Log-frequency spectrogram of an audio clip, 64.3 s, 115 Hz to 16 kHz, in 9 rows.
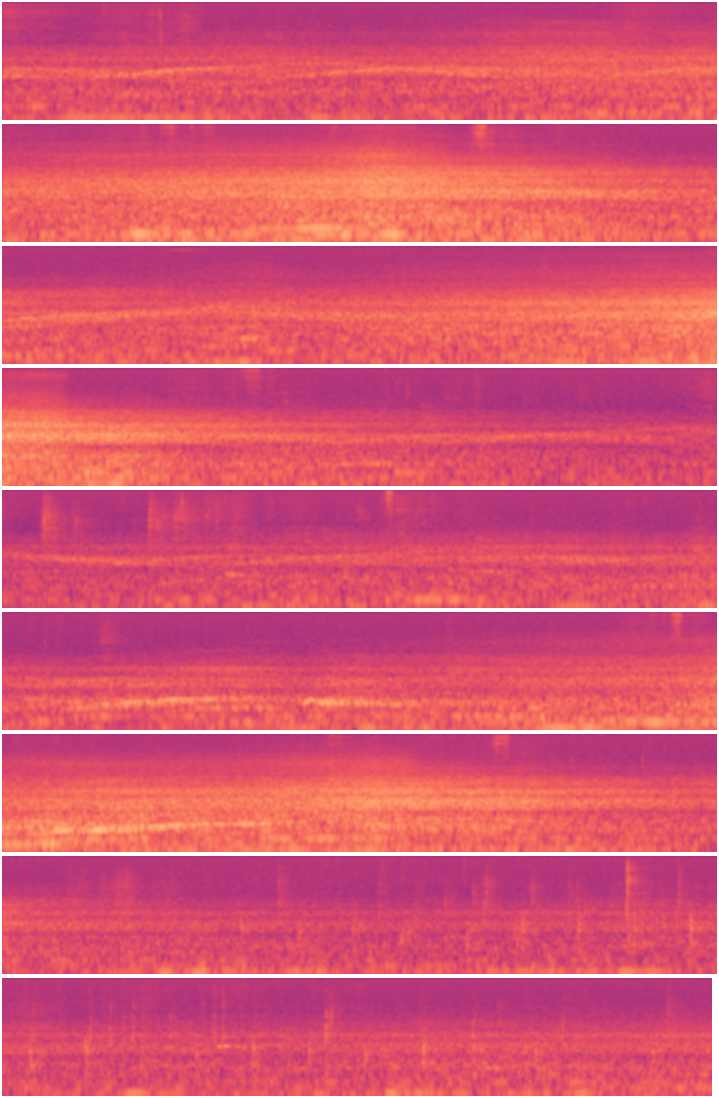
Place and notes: Brussels, Rue de Lausanne in a tube, kind of 20 cm diameter from a construction site.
